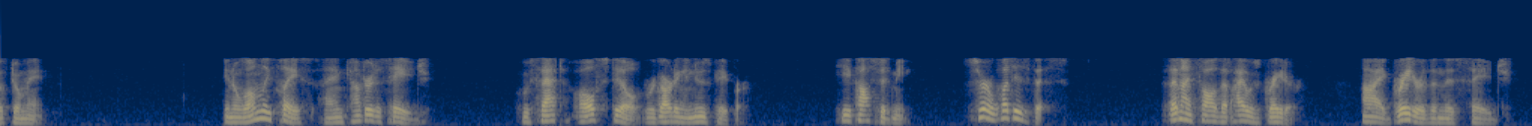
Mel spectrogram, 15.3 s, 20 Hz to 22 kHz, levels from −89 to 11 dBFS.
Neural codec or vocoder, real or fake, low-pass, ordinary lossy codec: none; real; 7.2 kHz; AAC, 16 kbps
